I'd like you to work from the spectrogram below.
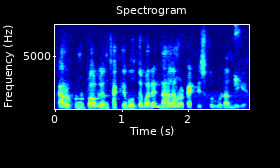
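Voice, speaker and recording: A man teaching an online Quran recitation class, drawing out syllables slowly for students to repeat. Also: a little high, very animated, highs cut off.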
